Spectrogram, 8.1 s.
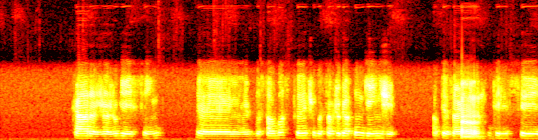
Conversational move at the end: listening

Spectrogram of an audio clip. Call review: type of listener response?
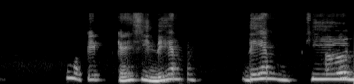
taking over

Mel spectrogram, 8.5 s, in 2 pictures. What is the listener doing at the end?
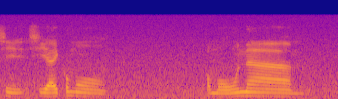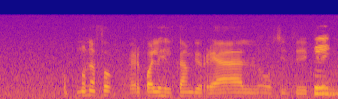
taking over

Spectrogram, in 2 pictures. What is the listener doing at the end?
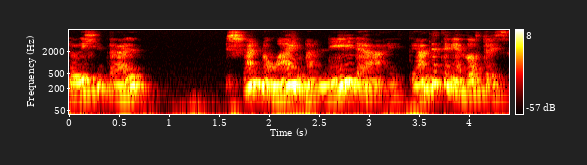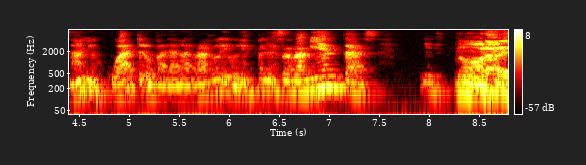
taking over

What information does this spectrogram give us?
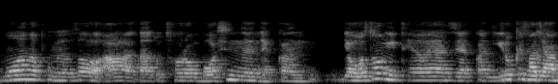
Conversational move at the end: taking over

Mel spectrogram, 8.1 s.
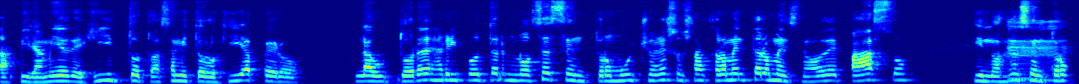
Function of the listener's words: listening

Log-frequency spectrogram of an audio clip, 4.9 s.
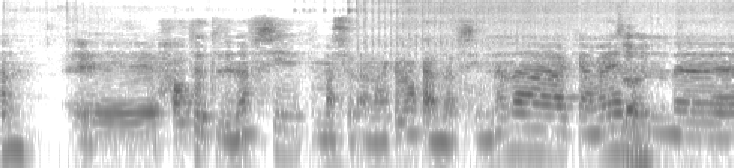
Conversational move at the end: listening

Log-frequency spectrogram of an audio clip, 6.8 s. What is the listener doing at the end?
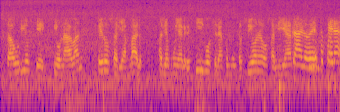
taking over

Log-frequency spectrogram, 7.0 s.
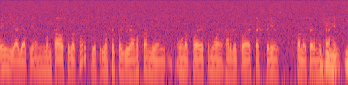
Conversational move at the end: taking over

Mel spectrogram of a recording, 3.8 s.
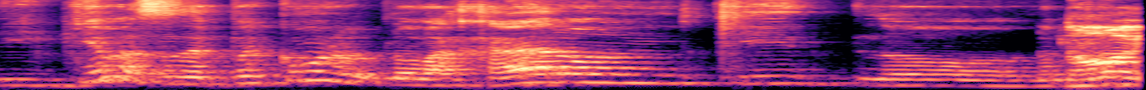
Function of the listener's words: taking over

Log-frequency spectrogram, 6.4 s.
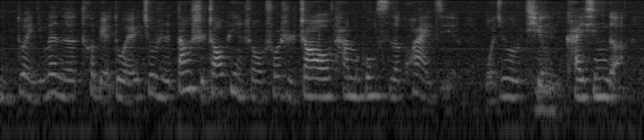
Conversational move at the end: listening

